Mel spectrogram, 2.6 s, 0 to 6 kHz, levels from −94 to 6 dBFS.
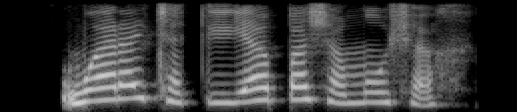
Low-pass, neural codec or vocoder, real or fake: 5.4 kHz; codec, 24 kHz, 3.1 kbps, DualCodec; fake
